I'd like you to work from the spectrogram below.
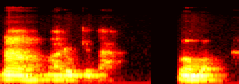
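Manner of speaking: ordinary talk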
